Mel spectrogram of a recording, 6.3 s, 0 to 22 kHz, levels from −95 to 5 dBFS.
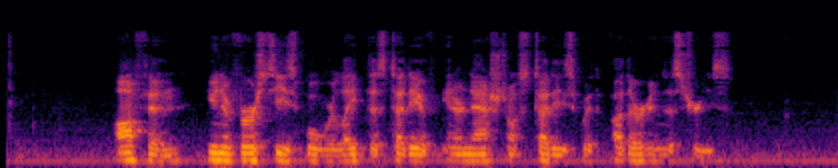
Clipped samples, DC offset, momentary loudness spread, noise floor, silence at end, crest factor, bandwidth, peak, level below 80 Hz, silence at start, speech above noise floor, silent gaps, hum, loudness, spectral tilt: under 0.1%; under 0.1%; 10 LU; -50 dBFS; 0 s; 20 dB; 11 kHz; -6 dBFS; -56 dBFS; 0.85 s; 26 dB; none; none; -25 LUFS; -7 dB/octave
